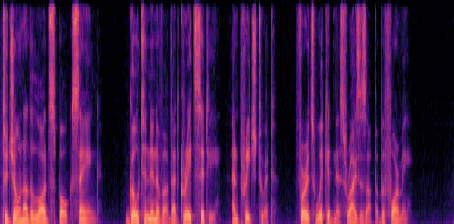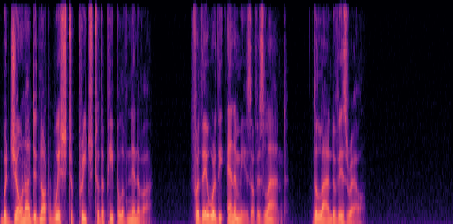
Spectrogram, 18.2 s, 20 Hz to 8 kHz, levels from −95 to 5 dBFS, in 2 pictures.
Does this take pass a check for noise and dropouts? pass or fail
pass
